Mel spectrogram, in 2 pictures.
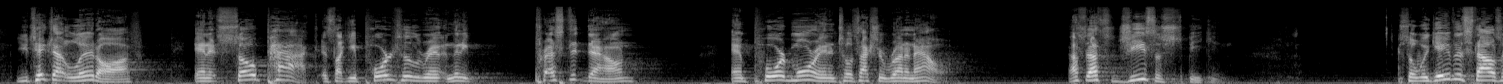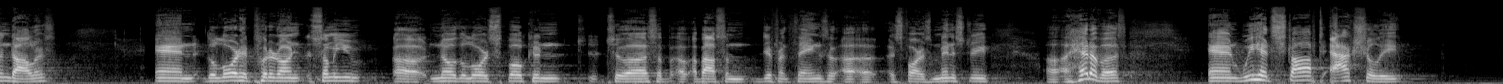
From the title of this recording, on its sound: Mt. Zion Church Live!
